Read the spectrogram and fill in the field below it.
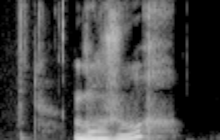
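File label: "Bonjour", French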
